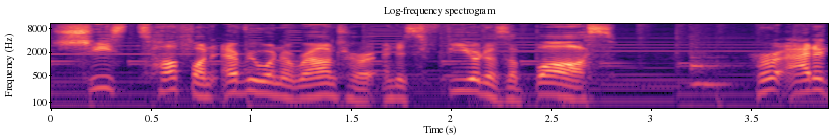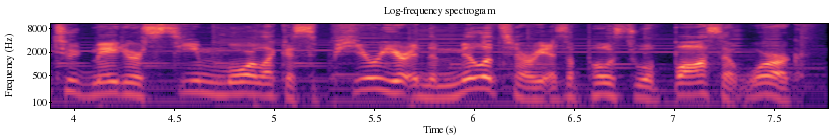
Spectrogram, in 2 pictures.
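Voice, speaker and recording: A man acts out a regular office worker in his twenties, telling his story in a manga dub. He is polite and deferential, with very mobile pitch. Quiet music sits behind him. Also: lively intonation, fairly quick. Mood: matter-of-fact. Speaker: voice actor, lead and narrator. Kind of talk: dramatized manga dub narration.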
